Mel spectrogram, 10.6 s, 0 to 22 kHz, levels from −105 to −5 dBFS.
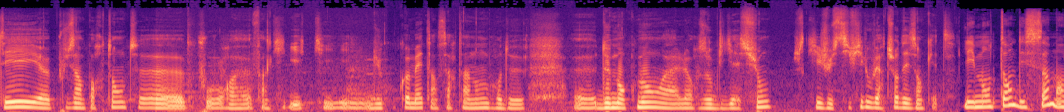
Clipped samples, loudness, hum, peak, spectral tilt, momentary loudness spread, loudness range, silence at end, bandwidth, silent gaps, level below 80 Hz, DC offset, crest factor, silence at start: under 0.1%; -18 LUFS; none; -4 dBFS; -5.5 dB/octave; 9 LU; 4 LU; 0 s; 16.5 kHz; none; -46 dBFS; under 0.1%; 14 dB; 0 s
